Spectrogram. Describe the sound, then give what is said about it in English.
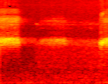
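A harsh, hissing screech from a young barn owl begging for food, a drawn-out wheezy rasp that fades briefly and then swells again near the end, fairly loud with no other sounds. “Young barn owls beg for food throughout the night, starting at dusk.”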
